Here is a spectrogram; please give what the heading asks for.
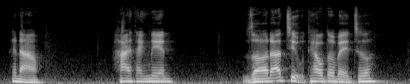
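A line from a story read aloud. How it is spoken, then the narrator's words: Cold. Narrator (Vietnamese): Cô Hân lạnh lùng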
